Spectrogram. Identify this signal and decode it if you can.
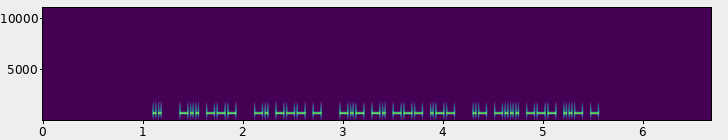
Morse code, heard as a keyed tone, about 44 wpm, 700 Hz. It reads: I DO NOT KNOW ABOUT
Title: Sets of 5 Words 45wpm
